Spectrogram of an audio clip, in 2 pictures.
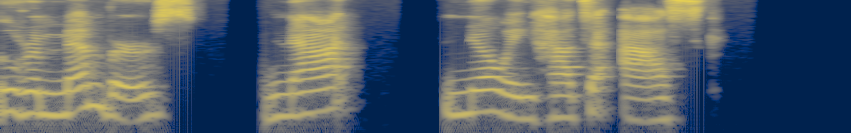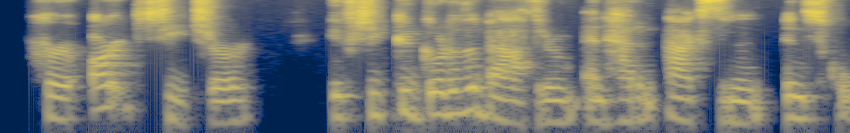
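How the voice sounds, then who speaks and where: The pace is moderate with ordinary pitch variation. The sound is dry and close, with no echo. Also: woman. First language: Spanish. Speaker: politician, council candidate. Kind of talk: interview.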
